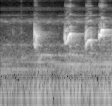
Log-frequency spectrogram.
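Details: Decoy red-whiskered bulbul giving a brief run of four rich, slurred notes, the later ones sliding and bubbling in quick succession.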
